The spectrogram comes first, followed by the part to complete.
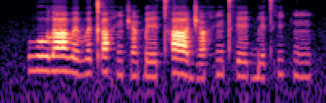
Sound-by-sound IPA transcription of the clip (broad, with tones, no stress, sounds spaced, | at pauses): β oː˦ l aː˦ β ɛ˨ v ɛ˦ kʼ a˦ h ĩ˨ t͡ʃ ã˨ k͡p eː˨ tʰ aː˦˨ d͡ʒ ã˨ h ĩ˦˨ tʰ eː˨ ɡ͡b e˨ tʰ i˦ k ĩ˦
